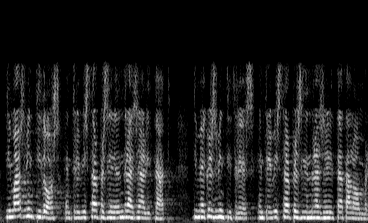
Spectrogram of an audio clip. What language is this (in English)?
Catalan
